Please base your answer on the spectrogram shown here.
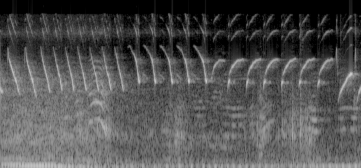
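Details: Canary singing a run of quick, high, downward-swept whistles at about five per second, shifting to rising-then-falling arched notes and a final upward slur, over a steady low hum.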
